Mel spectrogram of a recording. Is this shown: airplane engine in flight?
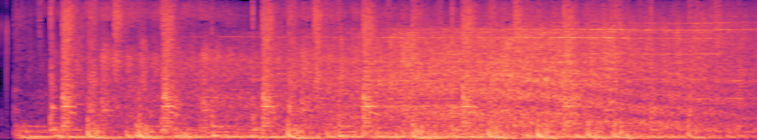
yes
